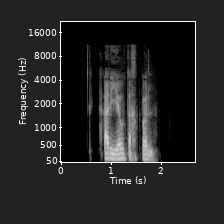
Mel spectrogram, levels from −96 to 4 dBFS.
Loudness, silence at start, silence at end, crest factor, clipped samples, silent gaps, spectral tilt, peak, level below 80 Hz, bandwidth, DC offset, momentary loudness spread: -20 LUFS; 0.8 s; 0.85 s; 20 dB; under 0.1%; none; -7.5 dB/octave; -4 dBFS; -62 dBFS; 11.5 kHz; under 0.1%; 9 LU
